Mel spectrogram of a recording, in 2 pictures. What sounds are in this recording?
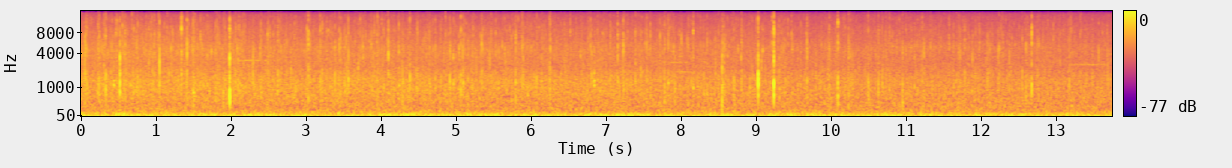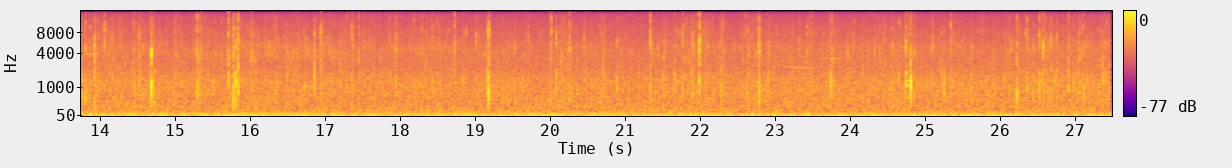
Hermit Thrush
